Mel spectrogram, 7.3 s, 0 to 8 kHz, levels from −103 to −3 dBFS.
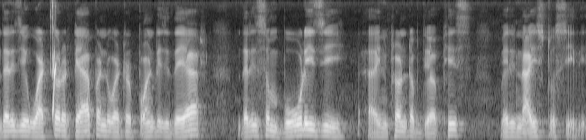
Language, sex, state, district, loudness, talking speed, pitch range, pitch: English, male, Odisha, Malkangiri, -20 LUFS, 220 wpm, 100-120 Hz, 110 Hz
